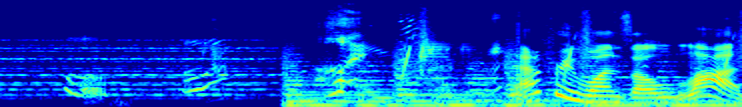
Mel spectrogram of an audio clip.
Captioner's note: caterpillar noises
